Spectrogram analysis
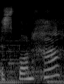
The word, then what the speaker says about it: esponja: huh actually it's pronounced esponja with an H sound bonjour yes I know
